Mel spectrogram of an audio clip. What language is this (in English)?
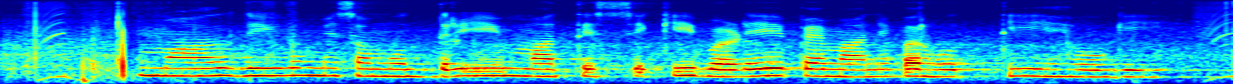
Hindi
